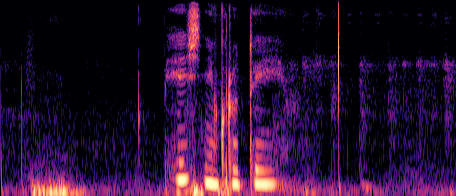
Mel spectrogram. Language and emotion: Russian, sad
